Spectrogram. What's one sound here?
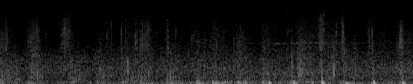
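Footsteps rustle through undergrowth.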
